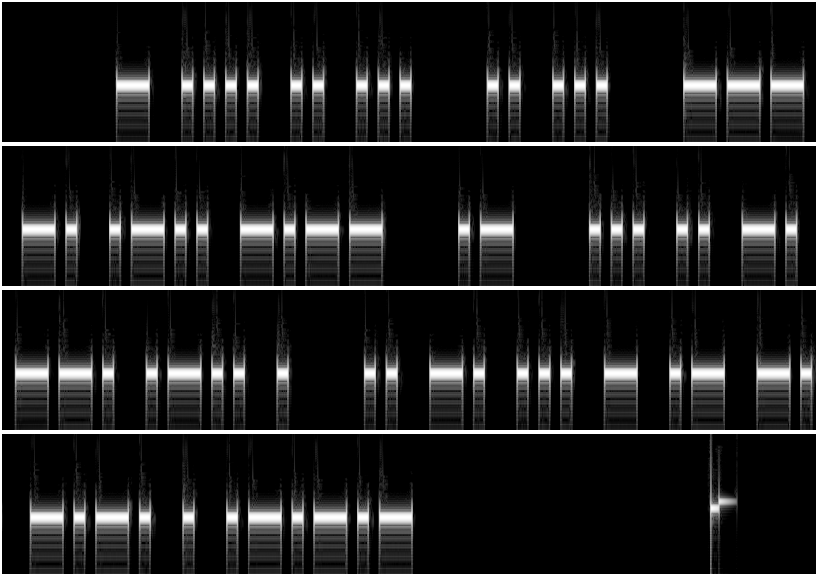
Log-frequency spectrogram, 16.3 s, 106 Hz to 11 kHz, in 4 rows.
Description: Morse code, heard as a keyed tone, about 22 wpm, 700 Hz. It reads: THIS IS ONLY A SINGLE INSTANCE.
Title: Sentences from Top 1000 Words - Review Part 5 - 22wpm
